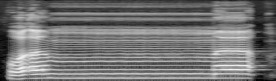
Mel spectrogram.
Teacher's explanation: میم کو پر شد ہے، غنہ ہوگا، اور میم کو کھینچ کر پڑھیں گے 1 الف کے برابر. یہاں پر الف مدہ ہے.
